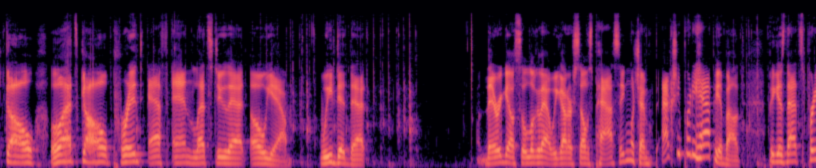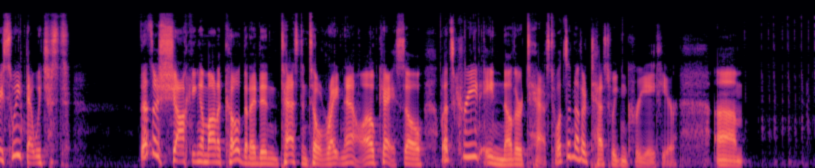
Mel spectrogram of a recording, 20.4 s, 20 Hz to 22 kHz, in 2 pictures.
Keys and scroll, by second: 0.0-5.4 typing, 7.8 ctrl+a, 8.2-10.7 typing, 8.6 ctrl+c, 8.7 ctrl+c, 9.9 ctrl+c, 11.9-16.4 typing, 17.8-20.3 typing.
